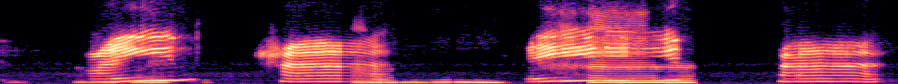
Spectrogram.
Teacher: 2 number মাখরাজ হলকের মধ্যখান হইতে আইন হা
